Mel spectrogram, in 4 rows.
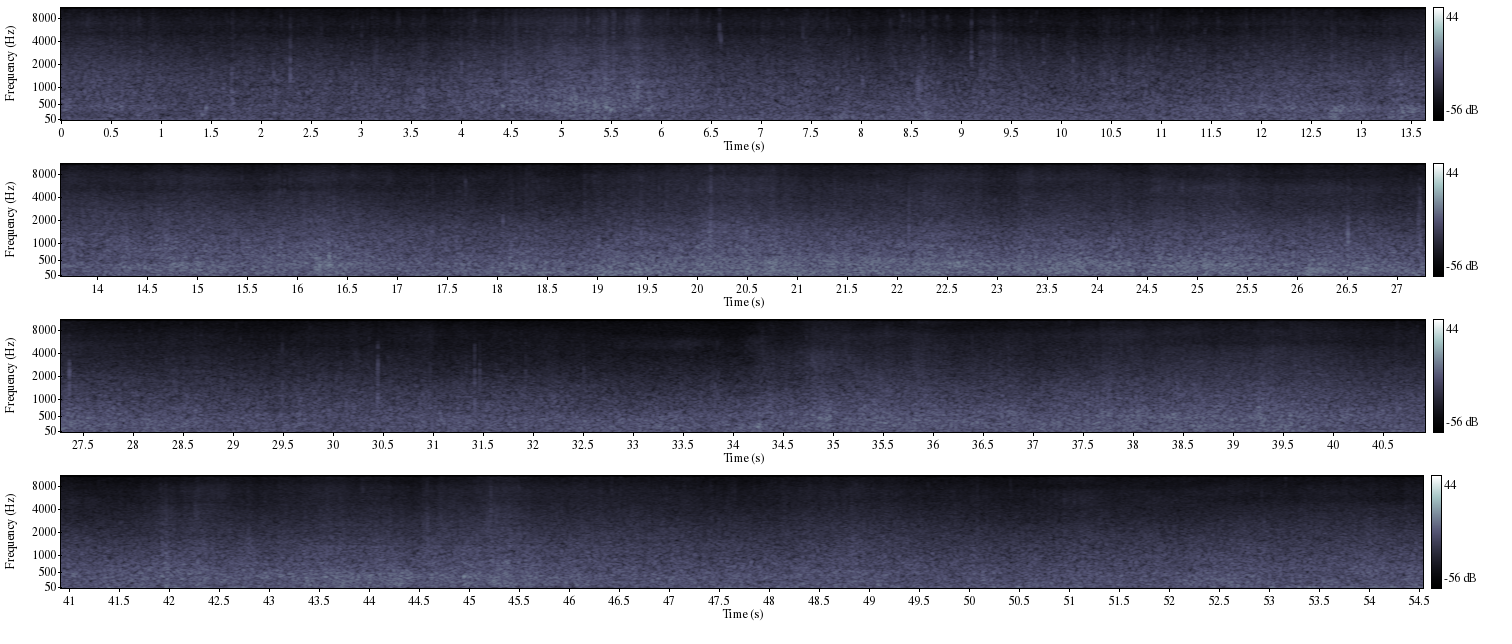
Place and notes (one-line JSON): {"title": "萊萊地質區, Gongliao District - waves", "date": "2014-07-29 18:19:00", "description": "Rocks and waves\nZoom H6 MS+ Rode NT4", "latitude": "25.00", "longitude": "121.99", "timezone": "Asia/Taipei"}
